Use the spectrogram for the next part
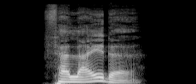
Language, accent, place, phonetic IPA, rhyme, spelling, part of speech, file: German, Germany, Berlin, [fɛɐ̯ˈlaɪ̯də], -aɪ̯də, verleide, verb, De-verleide.ogg
- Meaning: inflection of verleiden: 1. first-person singular present 2. first/third-person singular subjunctive I 3. singular imperative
